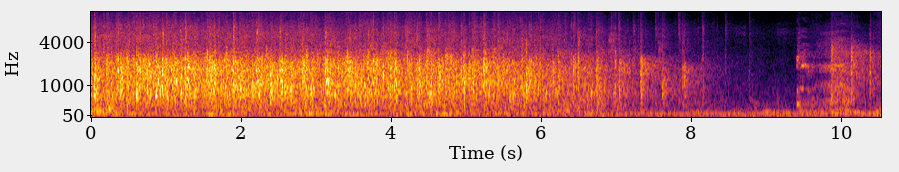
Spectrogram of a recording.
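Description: An audience at a South Carolina African American History Calendar unveiling ceremony claps in a sustained round of applause that gradually thins and fades toward the end.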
